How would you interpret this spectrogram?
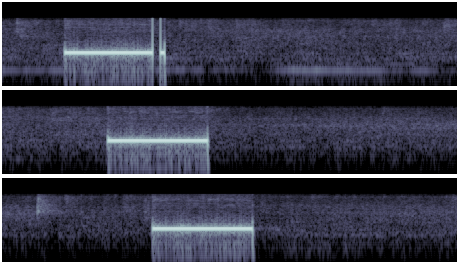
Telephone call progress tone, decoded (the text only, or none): ringback tone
